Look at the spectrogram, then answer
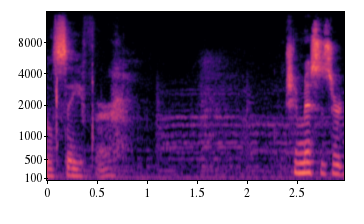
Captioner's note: man vocalizing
